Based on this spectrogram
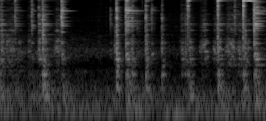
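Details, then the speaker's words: Chevrolet Tahoe front sway bar link worked by hand: irregular sharp clicks and loose clunks showing play; worn link with cracked bushing causes front-end rattle over bumps and a loose feel in curves. "So, if you got a lot of rattling on the front end when you hit a bump, you drive on the road with no bumps and it's smooth and you don't hear a lot of noise, or you taking curves and it feels kind of loose this is your problem."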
